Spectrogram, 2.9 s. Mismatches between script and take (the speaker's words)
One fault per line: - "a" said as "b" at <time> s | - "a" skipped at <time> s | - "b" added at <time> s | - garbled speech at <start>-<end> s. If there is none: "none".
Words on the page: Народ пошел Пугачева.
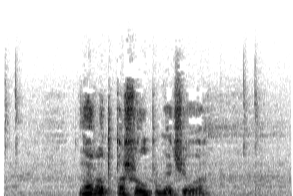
none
